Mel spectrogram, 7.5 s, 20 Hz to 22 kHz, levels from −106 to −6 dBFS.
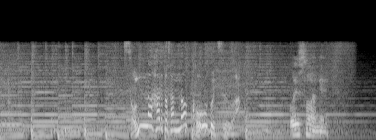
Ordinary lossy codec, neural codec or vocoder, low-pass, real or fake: none; autoencoder, 48 kHz, 128 numbers a frame, DAC-VAE, trained on Japanese speech; 7.2 kHz; fake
